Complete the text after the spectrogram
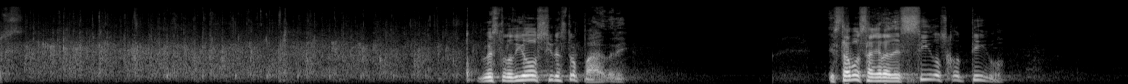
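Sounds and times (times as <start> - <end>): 
audience applause: 0.0 - 5.2
speech: 4.8 - 6.4, 8.3 - 10.2.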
